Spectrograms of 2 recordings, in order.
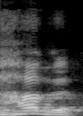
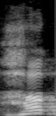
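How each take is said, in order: First: The word ends with a g sound. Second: The word ends with a k sound. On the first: This is how people in Qatar and Kuwait say it. "उसी को लोग बोलते हैं हग" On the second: This is how the word is written. "अरबी में जब लिखेंगे ना, तो बड़ा हा और बड़ा काफ से लिखा जाएगा। तो हक हक होता है"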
